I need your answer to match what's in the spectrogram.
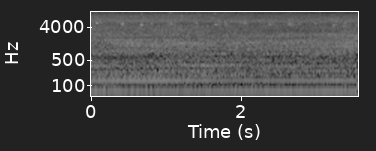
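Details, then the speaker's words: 2020 Jeep Gladiator idling after rocker arm repair for a top-end tick, valve cover still off; steady smooth low hum, no valvetrain tapping. Belt noise normally fades after idling; owner suspects slight water pump drip. Normal idle. "We let it sit here and idle for a little bit and then um our belt normally goes away."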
